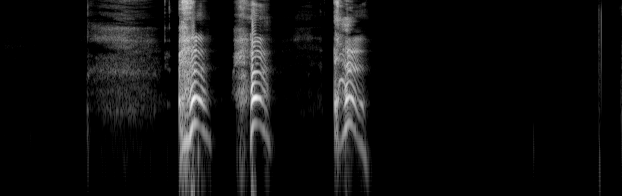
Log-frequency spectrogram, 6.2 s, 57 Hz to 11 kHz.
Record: {
  "three_cough_length": "6.2 s",
  "three_cough_amplitude": 32768,
  "three_cough_signal_mean_std_ratio": 0.26,
  "survey_phase": "beta (2021-08-13 to 2022-03-07)",
  "age": "45-64",
  "gender": "Male",
  "wearing_mask": "No",
  "symptom_cough_any": true,
  "symptom_fatigue": true,
  "symptom_fever_high_temperature": true,
  "symptom_headache": true,
  "symptom_change_to_sense_of_smell_or_taste": true,
  "symptom_loss_of_taste": true,
  "symptom_onset": "2 days",
  "smoker_status": "Never smoked",
  "respiratory_condition_asthma": false,
  "respiratory_condition_other": false,
  "recruitment_source": "Test and Trace",
  "submission_delay": "2 days",
  "covid_test_result": "Positive",
  "covid_test_method": "RT-qPCR"
}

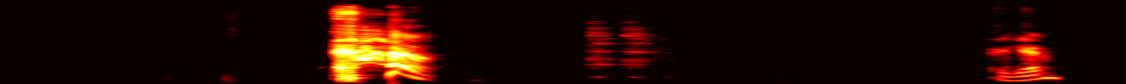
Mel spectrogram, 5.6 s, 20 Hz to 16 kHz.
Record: {
  "cough_length": "5.6 s",
  "cough_amplitude": 32625,
  "cough_signal_mean_std_ratio": 0.23,
  "survey_phase": "beta (2021-08-13 to 2022-03-07)",
  "age": "65+",
  "gender": "Male",
  "wearing_mask": "No",
  "symptom_none": true,
  "smoker_status": "Ex-smoker",
  "respiratory_condition_asthma": false,
  "respiratory_condition_other": false,
  "recruitment_source": "REACT",
  "submission_delay": "5 days",
  "covid_test_result": "Negative",
  "covid_test_method": "RT-qPCR"
}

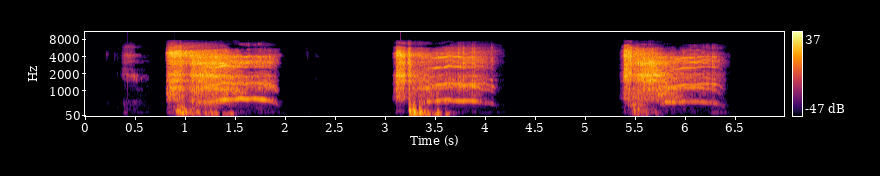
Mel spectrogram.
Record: {
  "exhalation_length": "7.0 s",
  "exhalation_amplitude": 32768,
  "exhalation_signal_mean_std_ratio": 0.51,
  "survey_phase": "alpha (2021-03-01 to 2021-08-12)",
  "age": "18-44",
  "gender": "Female",
  "wearing_mask": "No",
  "symptom_fatigue": true,
  "symptom_fever_high_temperature": true,
  "symptom_headache": true,
  "smoker_status": "Never smoked",
  "respiratory_condition_asthma": false,
  "respiratory_condition_other": false,
  "recruitment_source": "Test and Trace",
  "submission_delay": "1 day",
  "covid_test_result": "Positive",
  "covid_test_method": "RT-qPCR",
  "covid_ct_value": 14.4,
  "covid_ct_gene": "ORF1ab gene",
  "covid_ct_mean": 14.6,
  "covid_viral_load": "16000000 copies/ml",
  "covid_viral_load_category": "High viral load (>1M copies/ml)"
}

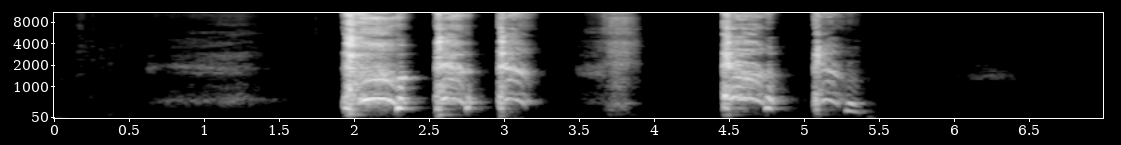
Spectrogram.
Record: {
  "cough_length": "7.0 s",
  "cough_amplitude": 32768,
  "cough_signal_mean_std_ratio": 0.36,
  "survey_phase": "beta (2021-08-13 to 2022-03-07)",
  "age": "18-44",
  "gender": "Female",
  "wearing_mask": "No",
  "symptom_cough_any": true,
  "symptom_runny_or_blocked_nose": true,
  "symptom_sore_throat": true,
  "symptom_headache": true,
  "symptom_change_to_sense_of_smell_or_taste": true,
  "symptom_onset": "3 days",
  "smoker_status": "Never smoked",
  "respiratory_condition_asthma": false,
  "respiratory_condition_other": false,
  "recruitment_source": "Test and Trace",
  "submission_delay": "1 day",
  "covid_test_result": "Positive",
  "covid_test_method": "RT-qPCR",
  "covid_ct_value": 20.2,
  "covid_ct_gene": "ORF1ab gene",
  "covid_ct_mean": 20.3,
  "covid_viral_load": "220000 copies/ml",
  "covid_viral_load_category": "Low viral load (10K-1M copies/ml)"
}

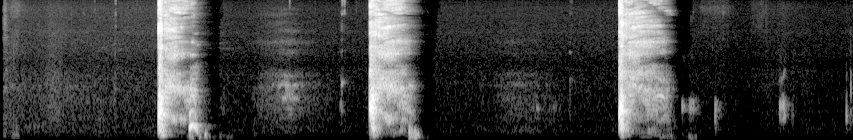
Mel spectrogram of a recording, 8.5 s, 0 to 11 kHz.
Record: {
  "three_cough_length": "8.5 s",
  "three_cough_amplitude": 32493,
  "three_cough_signal_mean_std_ratio": 0.2,
  "survey_phase": "beta (2021-08-13 to 2022-03-07)",
  "age": "45-64",
  "gender": "Female",
  "wearing_mask": "No",
  "symptom_sore_throat": true,
  "symptom_fatigue": true,
  "symptom_onset": "12 days",
  "smoker_status": "Ex-smoker",
  "respiratory_condition_asthma": true,
  "respiratory_condition_other": false,
  "recruitment_source": "REACT",
  "submission_delay": "1 day",
  "covid_test_result": "Negative",
  "covid_test_method": "RT-qPCR",
  "influenza_a_test_result": "Negative",
  "influenza_b_test_result": "Negative"
}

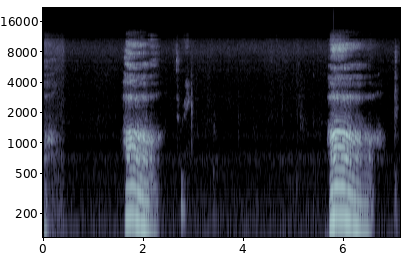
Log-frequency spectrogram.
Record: {
  "exhalation_length": "7.2 s",
  "exhalation_amplitude": 23172,
  "exhalation_signal_mean_std_ratio": 0.39,
  "survey_phase": "beta (2021-08-13 to 2022-03-07)",
  "age": "65+",
  "gender": "Female",
  "wearing_mask": "No",
  "symptom_none": true,
  "smoker_status": "Ex-smoker",
  "respiratory_condition_asthma": false,
  "respiratory_condition_other": false,
  "recruitment_source": "REACT",
  "submission_delay": "3 days",
  "covid_test_result": "Negative",
  "covid_test_method": "RT-qPCR"
}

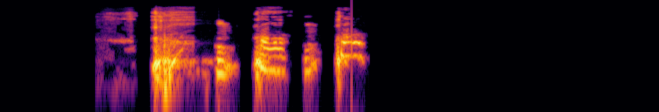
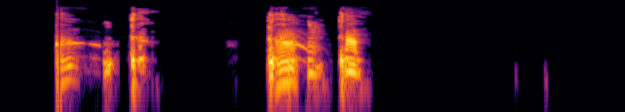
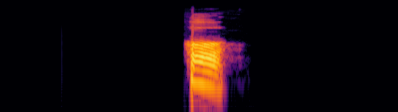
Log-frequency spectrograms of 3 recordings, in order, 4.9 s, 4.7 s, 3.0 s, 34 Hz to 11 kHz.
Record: {
  "three_cough_length": "4.9 s",
  "three_cough_amplitude": 29199,
  "three_cough_signal_mean_std_ratio": 0.33,
  "cough_length": "4.7 s",
  "cough_amplitude": 29408,
  "cough_signal_mean_std_ratio": 0.3,
  "exhalation_length": "3.0 s",
  "exhalation_amplitude": 27566,
  "exhalation_signal_mean_std_ratio": 0.19,
  "survey_phase": "beta (2021-08-13 to 2022-03-07)",
  "age": "45-64",
  "gender": "Male",
  "wearing_mask": "No",
  "symptom_none": true,
  "symptom_onset": "4 days",
  "smoker_status": "Never smoked",
  "respiratory_condition_asthma": false,
  "respiratory_condition_other": false,
  "recruitment_source": "Test and Trace",
  "submission_delay": "2 days",
  "covid_test_result": "Positive",
  "covid_test_method": "RT-qPCR",
  "covid_ct_value": 19.5,
  "covid_ct_gene": "N gene"
}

